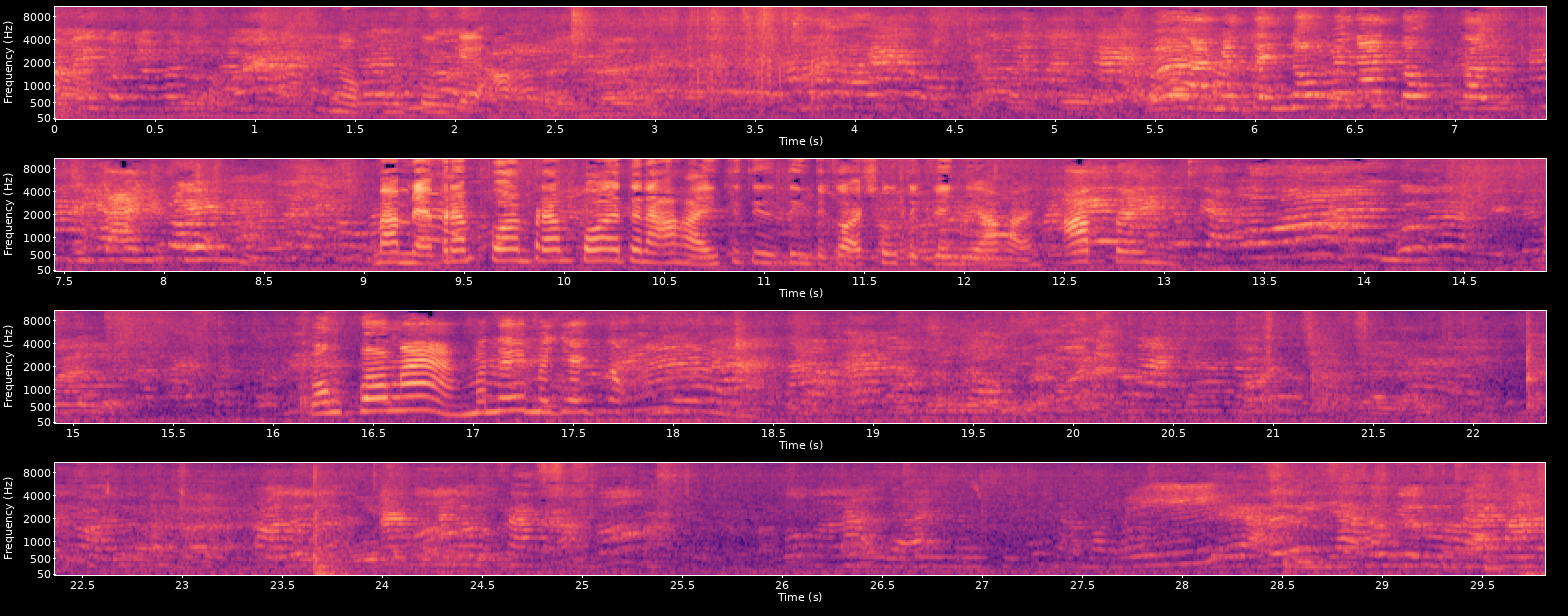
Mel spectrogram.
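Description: Several women and children talk and call out close by.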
